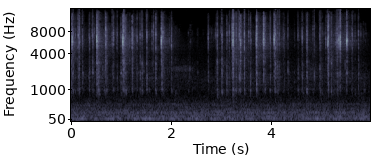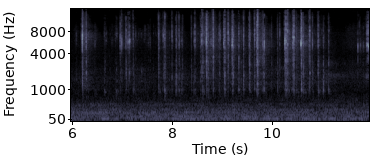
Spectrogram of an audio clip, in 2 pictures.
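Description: Keys clatter on an Omoton wireless keyboard paired with an iPad, in quick irregular bursts of light taps over a steady low background hum, with no one speaking.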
